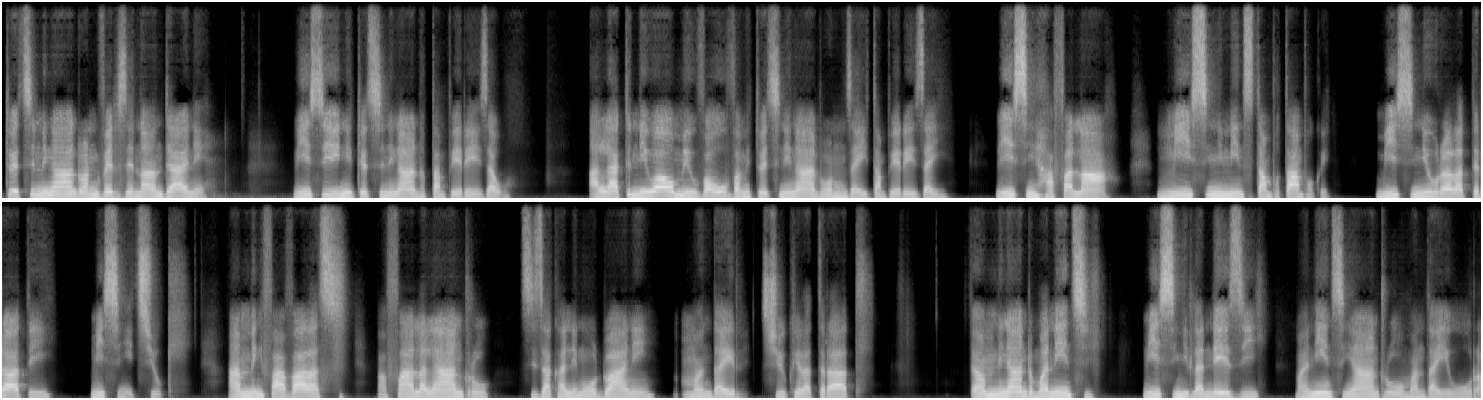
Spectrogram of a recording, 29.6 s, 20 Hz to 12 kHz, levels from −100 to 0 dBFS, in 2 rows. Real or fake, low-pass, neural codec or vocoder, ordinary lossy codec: fake; none; codec, 24 kHz, 0.9 kbps, WavTokenizer, large speech release; none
